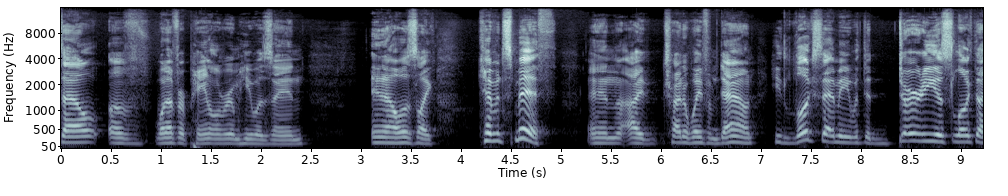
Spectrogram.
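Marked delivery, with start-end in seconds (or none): 4.2-5.0 higher, louder call across a crowd; eager fan hailing a celebrity, calling his name. Retold or imitated. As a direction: shout his name to wave him down.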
